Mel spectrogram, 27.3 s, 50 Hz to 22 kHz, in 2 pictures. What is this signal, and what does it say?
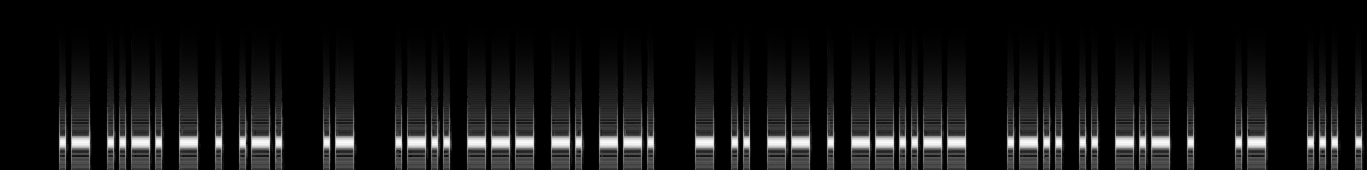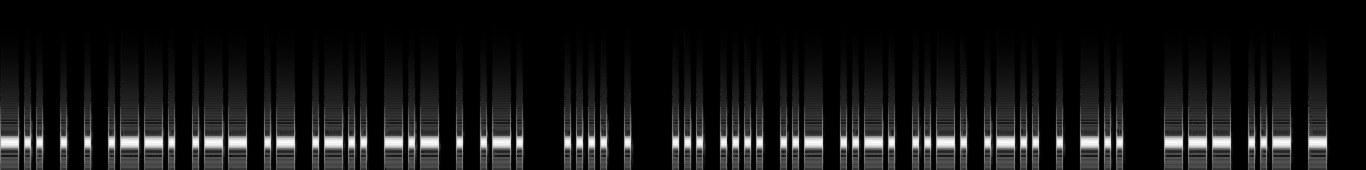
Morse code, heard as a keyed tone, about 20 wpm, 700 Hz. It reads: AFTER A LONG TIME, LIKE A SLEEPWALKER HE SHUFFLED OUT
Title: A Sound Of Thunder 20wpm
